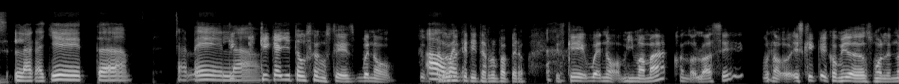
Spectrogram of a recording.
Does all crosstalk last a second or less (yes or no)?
yes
